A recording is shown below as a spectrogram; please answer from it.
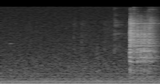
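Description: A small metal fly-tying tool clinks once against a hard surface about one and a half seconds in, a short bright metallic clink over a steady low hum.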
